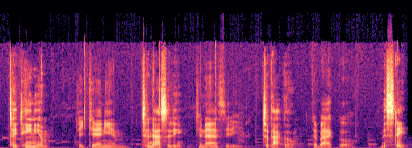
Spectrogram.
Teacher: So there is a soft T sound, which is unaspirated.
